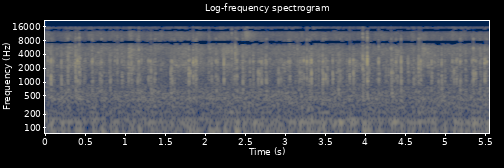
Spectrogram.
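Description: Fingertips type rapidly on an RGB-backlit mechanical keyboard with white and black plastic keycaps, producing a fast, continuous stream of bright, crisp plastic clicks and clacks. The keystrokes sit over a faint, steady low background wash.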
